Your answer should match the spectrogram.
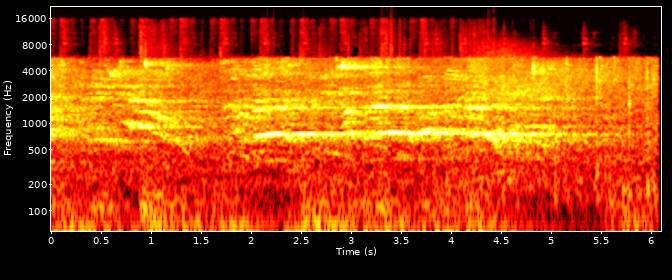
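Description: A basketball bouncing on a hardwood gym floor during a game, with spectators' voices throughout and one long drawn-out call in the middle.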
